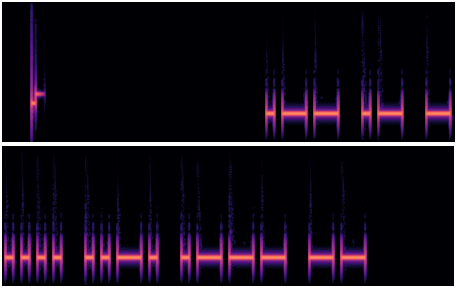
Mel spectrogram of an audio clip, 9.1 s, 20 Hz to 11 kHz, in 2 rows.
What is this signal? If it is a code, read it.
Morse code, heard as a keyed tone, about 15 wpm, 700 Hz. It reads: WA6FJM
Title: USA Call Signs - 6 Characters - Repeated 2x - 15wpm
